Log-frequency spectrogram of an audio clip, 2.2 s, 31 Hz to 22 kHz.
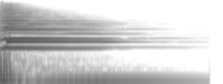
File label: Ab Minor Double Flat 5th B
